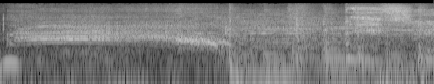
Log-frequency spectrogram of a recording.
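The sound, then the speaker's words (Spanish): A person lets out a loud, sustained shout, the voice rising and falling in pitch over a few seconds with no words spoken. “grite más fuerte, por favor.”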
